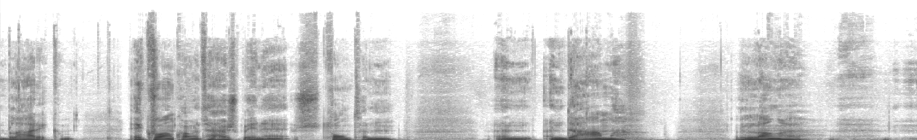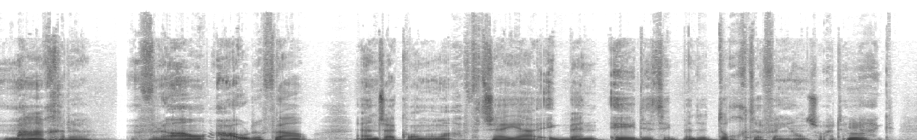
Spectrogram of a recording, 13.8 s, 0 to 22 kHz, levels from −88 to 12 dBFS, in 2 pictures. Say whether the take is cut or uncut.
cut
